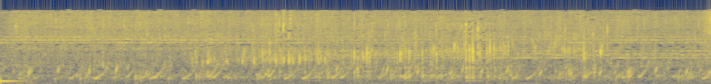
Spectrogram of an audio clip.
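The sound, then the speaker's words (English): Boiling water pours steadily from a flask for several seconds, a continuous splashing and gurgling stream with a busy, bubbling texture and no voices. “Now hand me my magic flask of endless boiling water.”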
